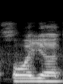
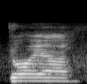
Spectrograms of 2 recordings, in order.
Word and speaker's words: Joya: I pronounce it Joya. I mean, some people pronounce it Joya. I mean, I understand that in Spanish, like the J's are sometimes silent or whatever, but I love Joya de Nicaragua so much that I like to pronounce it Joya de Nicaragua because it just sounds like joy, and Joya or Joya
